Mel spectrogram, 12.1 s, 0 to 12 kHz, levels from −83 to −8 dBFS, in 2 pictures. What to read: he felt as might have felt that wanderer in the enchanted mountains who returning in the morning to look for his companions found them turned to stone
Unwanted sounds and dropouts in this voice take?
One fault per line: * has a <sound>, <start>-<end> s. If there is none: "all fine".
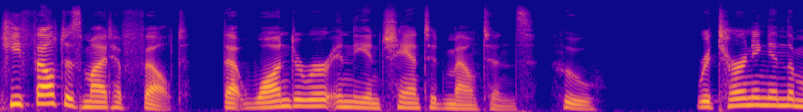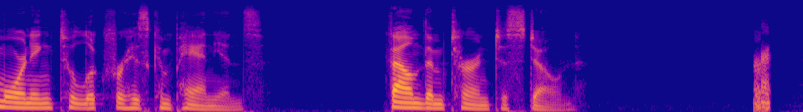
* has a laugh, 11.7-11.8 s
